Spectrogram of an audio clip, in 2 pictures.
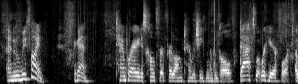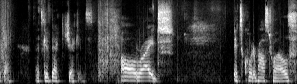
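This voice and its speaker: Over noticeable background noise, a woman speaks at a moderate pace with long, frequent pauses. Her pitch is very deep and low, with ordinary variation. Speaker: fitness coach and bodybuilder. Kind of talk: vlog. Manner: low energy.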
